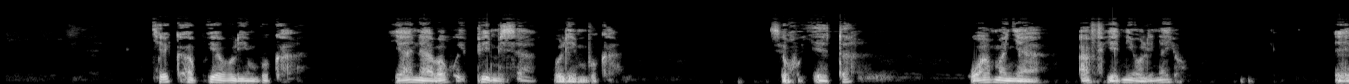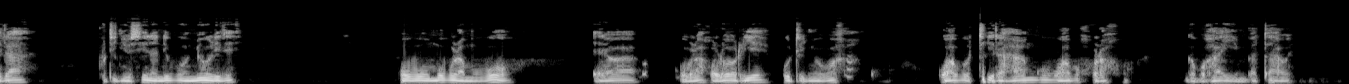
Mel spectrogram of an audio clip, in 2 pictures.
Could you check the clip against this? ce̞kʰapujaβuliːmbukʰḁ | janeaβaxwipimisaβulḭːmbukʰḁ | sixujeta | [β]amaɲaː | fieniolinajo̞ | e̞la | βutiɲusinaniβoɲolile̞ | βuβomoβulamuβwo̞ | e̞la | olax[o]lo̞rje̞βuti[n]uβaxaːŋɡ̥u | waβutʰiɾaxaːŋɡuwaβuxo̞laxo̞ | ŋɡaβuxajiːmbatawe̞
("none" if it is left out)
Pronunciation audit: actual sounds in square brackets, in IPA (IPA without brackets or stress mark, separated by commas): w, o, ɲ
